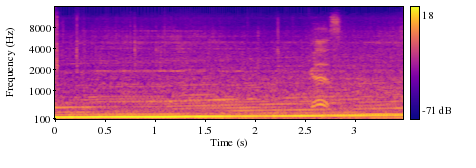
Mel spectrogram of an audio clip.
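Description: A car's engine drones steadily and climbs slowly in pitch under hard acceleration on the Petzael race track during a track driving lesson, heard from inside the cabin with a faint brief chirp partway through.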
